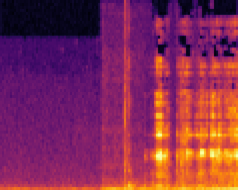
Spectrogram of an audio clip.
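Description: Quiet at first. From about a second in, steel parts of a homemade pipe-marking tool rub and scrape together as they are slid and fitted, with a sharp clink partway through.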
